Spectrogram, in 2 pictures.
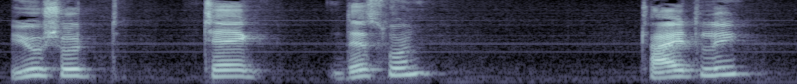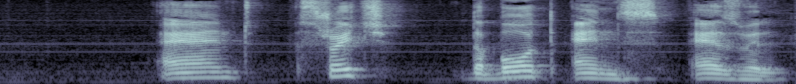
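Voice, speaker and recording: Slow-talking man explaining knot tying. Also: a little high, expressive. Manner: plain, repetitive step-by-step instructions with non-native phrasing. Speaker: fishing knot instructor. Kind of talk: hands-on tutorial voice-over.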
